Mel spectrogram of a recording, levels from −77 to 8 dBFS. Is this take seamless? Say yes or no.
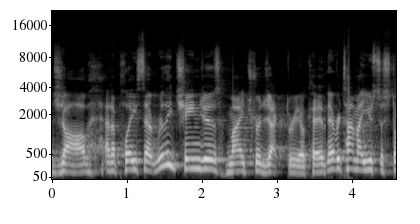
no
